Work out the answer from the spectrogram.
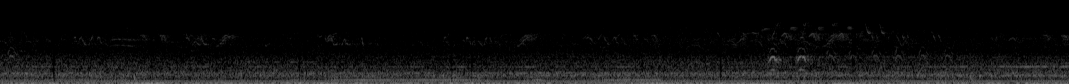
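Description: A flock of birds at seven in the morning gives many faint honking, goose-like calls in loose bursts over a steady low drone.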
